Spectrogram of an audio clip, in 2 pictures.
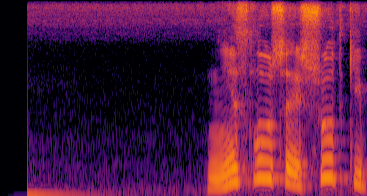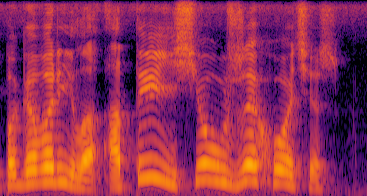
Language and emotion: Russian, positive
